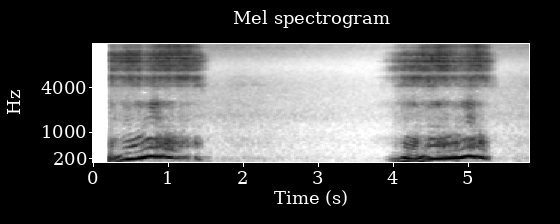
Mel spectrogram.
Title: Sleeping Korean Girl Snoring (PNGK) Part 3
